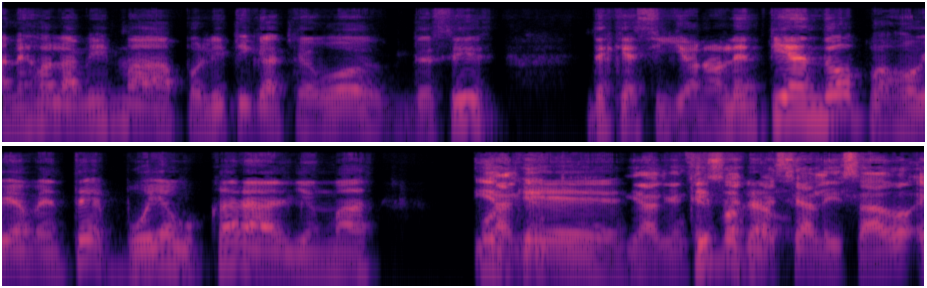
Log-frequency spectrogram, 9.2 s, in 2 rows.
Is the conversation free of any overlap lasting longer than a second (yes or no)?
no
